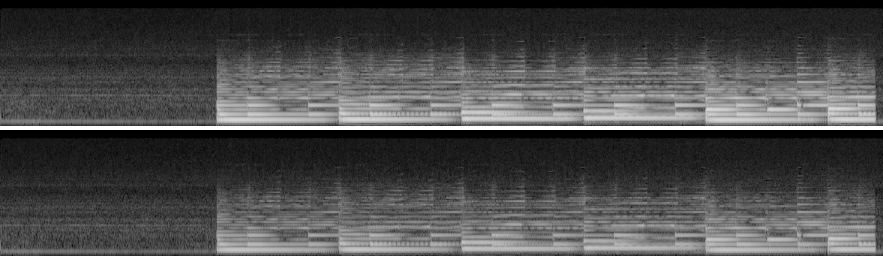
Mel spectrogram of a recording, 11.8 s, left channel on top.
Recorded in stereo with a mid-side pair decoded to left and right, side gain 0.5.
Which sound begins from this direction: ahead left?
A piano, at 2.9 s.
